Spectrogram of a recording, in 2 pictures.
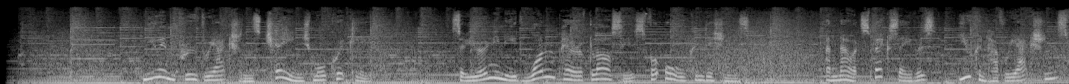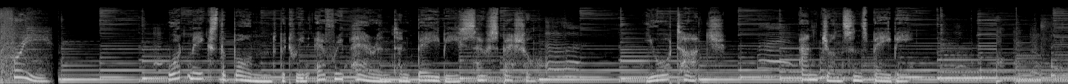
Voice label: Commercial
